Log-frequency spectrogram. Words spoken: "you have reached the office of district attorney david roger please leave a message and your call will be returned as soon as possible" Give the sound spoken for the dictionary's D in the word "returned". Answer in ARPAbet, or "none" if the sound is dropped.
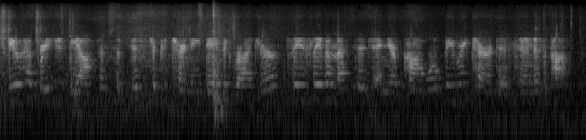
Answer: D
